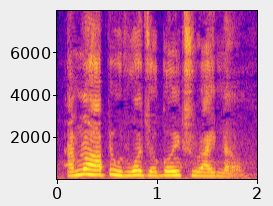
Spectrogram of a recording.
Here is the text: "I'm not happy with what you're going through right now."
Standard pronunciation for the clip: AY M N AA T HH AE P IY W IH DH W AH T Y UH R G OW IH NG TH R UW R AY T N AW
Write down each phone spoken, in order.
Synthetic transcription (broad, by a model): AY M N AA T HH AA P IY W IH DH W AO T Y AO G OW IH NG T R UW R AY T N AW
